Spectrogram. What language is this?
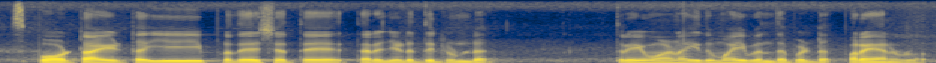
Malayalam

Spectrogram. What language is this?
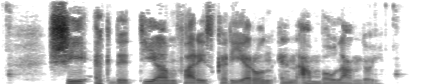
Esperanto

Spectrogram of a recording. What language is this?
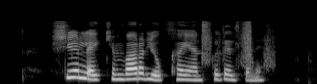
Icelandic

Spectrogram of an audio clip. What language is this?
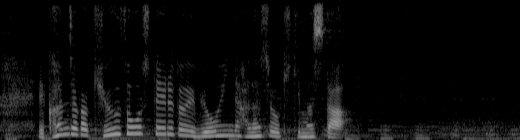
Japanese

